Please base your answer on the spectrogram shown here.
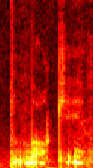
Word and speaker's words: blogi: Next I have blog, and in Finnish you would say blogi. Blogi. Like this. Pretty simple. Instead of blog, it's blogi.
